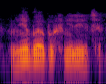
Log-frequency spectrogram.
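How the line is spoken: Mumbling. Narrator (Russian): бормотал Хмырь

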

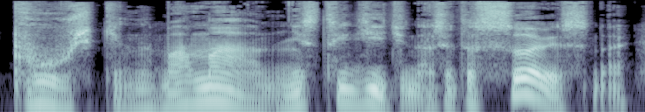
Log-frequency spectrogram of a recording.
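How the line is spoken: Exclamation. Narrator (Russian): воскликнула Аделаида

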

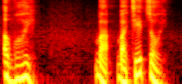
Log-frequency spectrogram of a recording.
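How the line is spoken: Panting frightened voice. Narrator (Vietnamese): Một gã lực điền nói bằng một giọng hồn hển với gương mặt sợ sệt

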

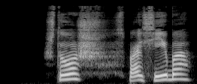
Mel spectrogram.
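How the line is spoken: Sighed. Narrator (Russian): вздохнул Берсеньев

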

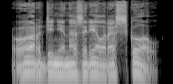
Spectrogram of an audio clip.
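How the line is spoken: Wry snort. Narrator (Russian): хмыкнул я

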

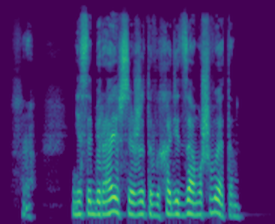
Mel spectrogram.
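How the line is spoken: Mock-serious snort. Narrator (Russian): с серьезным видом фыркнул Саймон

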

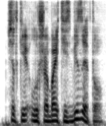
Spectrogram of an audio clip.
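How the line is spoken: Through gritted teeth. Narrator (Russian): процедил Веркит

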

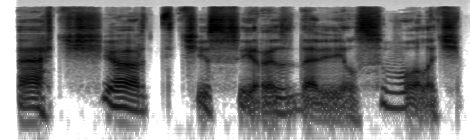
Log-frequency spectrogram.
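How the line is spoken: Muttered. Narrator (Russian): пробормотал он

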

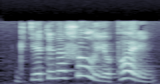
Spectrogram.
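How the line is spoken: Sharp. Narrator (Russian): резко повторила она

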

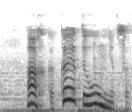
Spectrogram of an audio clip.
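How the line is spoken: Admiring exclamation. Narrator (Russian): воскликнул Муми-тролль с восхищением

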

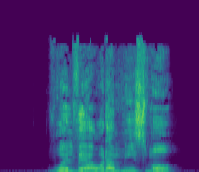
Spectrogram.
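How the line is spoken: Shouting. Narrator (Spanish): gritó Sam

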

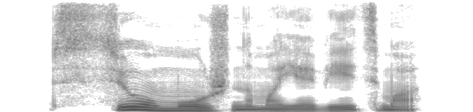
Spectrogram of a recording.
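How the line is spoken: Hoarse rasp. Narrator (Russian): прохрипел Рион

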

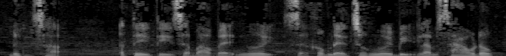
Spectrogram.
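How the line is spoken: Trembling voice. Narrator (Vietnamese): Cô chị giọng nói run rẩy

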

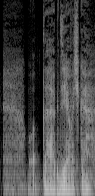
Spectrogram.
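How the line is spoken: Hoarse whisper. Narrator (Russian): хрипло шепчу я

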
